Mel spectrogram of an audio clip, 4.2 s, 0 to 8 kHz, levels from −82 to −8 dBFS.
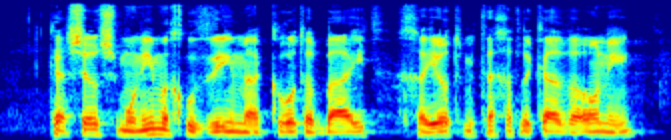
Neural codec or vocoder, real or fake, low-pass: none; real; 7.2 kHz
